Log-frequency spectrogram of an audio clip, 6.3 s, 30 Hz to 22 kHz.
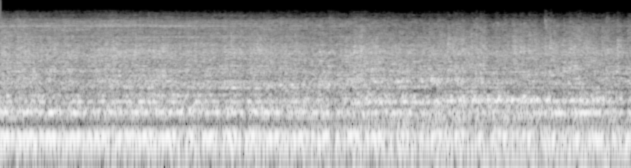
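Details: Nissan Patrol Y60/GQ SWB with a turbo LQ9 6.0 iron-block V8 (Camtech turbo cam, Holley Terminator X), dead cold after sitting two days, exhaust not yet complete. Loud, steady, choppy cam idle with no knocks or rattles, healthy.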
